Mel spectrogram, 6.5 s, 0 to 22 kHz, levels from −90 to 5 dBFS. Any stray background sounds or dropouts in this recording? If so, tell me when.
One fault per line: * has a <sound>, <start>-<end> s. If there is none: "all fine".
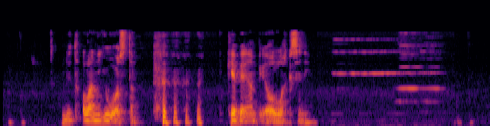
* has a laugh, 2.0-2.7 s
* has a squeak, 4.4-6.0 s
